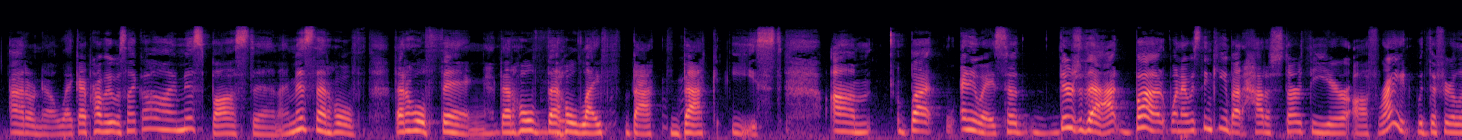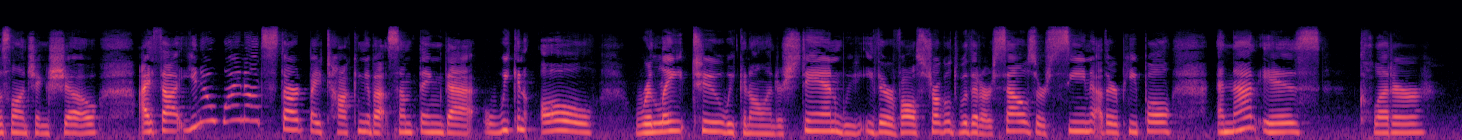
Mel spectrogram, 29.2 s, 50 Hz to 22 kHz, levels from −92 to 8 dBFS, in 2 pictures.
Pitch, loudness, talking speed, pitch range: 220 Hz, -24 LUFS, 180 wpm, 205-245 Hz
